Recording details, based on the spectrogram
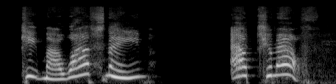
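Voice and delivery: put-on very high, squeaky celebrity impression. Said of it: "Do the impersonation again".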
